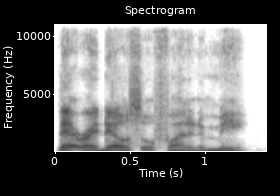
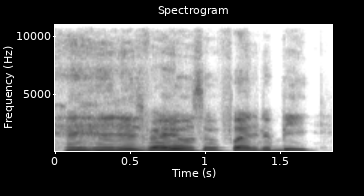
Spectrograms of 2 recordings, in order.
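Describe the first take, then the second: First: Said in the usual way. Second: Laughing through the words, louder; cracking up while saying it; real giggle breaking in. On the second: Real, not acted. Laughing at his own clip.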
